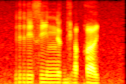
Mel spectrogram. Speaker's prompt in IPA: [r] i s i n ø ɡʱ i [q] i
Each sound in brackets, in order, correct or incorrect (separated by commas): correct, correct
